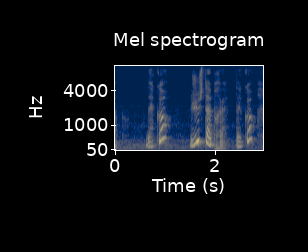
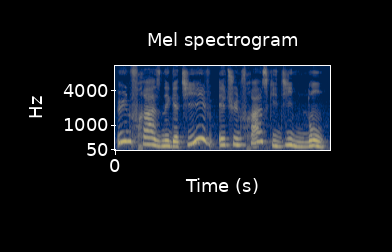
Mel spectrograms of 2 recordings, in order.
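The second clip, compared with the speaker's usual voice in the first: slow dictation; slower than usual. Shown as a demonstration. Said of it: "teacher dictating the rule".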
